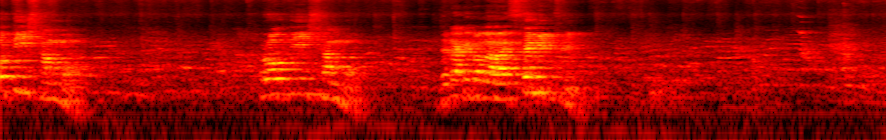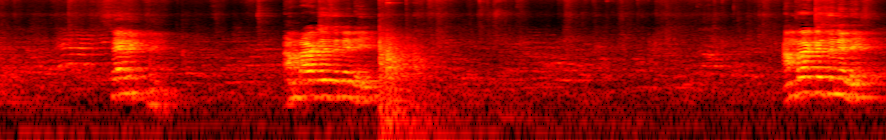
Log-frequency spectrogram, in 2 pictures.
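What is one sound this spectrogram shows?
A middle-aged man speaks calmly and clearly, lecturing close by.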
